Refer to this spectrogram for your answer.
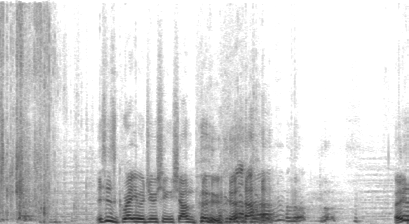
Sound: laughs

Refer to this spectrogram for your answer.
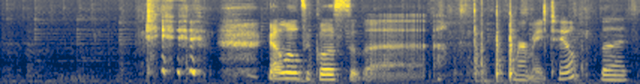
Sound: giggles

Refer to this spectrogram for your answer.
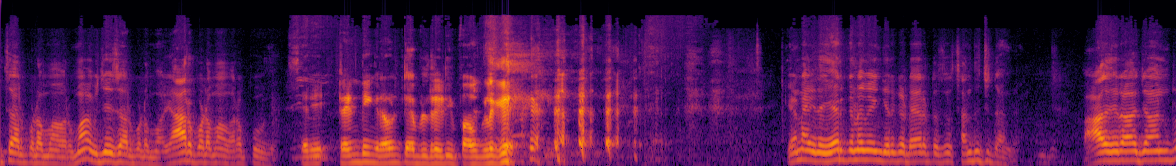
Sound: laughing

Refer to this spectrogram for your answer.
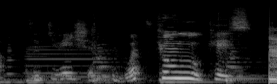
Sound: with Korean accent

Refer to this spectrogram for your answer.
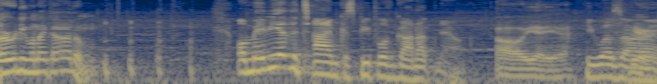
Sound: laugh

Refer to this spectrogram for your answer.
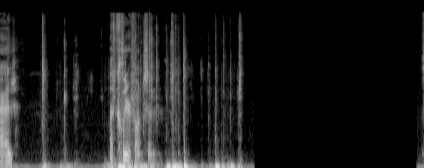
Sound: typing

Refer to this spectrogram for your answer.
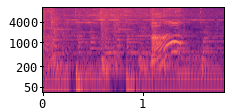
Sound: sighs

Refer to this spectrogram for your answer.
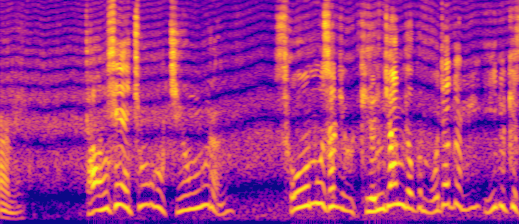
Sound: speaking foreign language

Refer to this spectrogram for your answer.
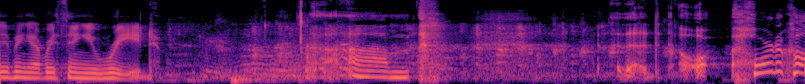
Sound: laughter

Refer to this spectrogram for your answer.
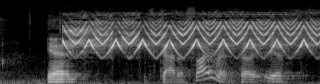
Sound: siren sounds

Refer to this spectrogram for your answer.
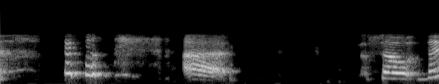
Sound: laughing

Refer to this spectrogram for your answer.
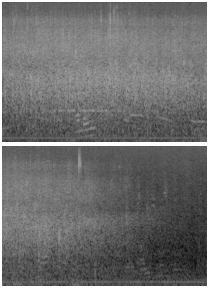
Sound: applause

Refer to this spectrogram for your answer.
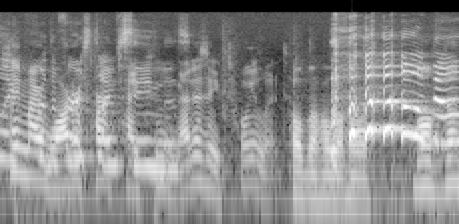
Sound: laughs

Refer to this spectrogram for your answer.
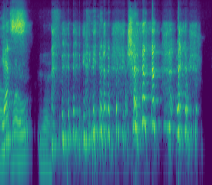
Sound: all laughing

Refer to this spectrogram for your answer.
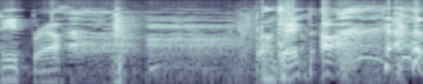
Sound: breathing

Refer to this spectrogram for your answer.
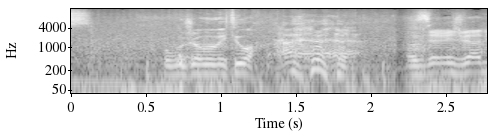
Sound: laughes

